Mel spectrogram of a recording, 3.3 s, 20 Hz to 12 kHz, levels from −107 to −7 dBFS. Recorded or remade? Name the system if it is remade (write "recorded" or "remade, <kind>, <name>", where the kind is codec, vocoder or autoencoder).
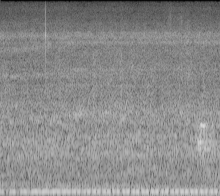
remade, autoencoder, DAC-VAE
